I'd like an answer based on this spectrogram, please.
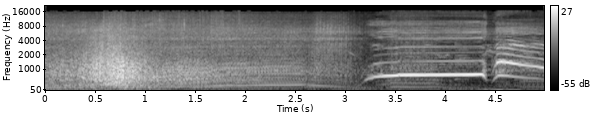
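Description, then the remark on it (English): A pickup truck speeds away with a loud engine roar that climbs in pitch, drops briefly as it shifts gears, then revs hard again. No one speaks. “Soon, Craig joined her, and they took off like a scalded dog.”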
